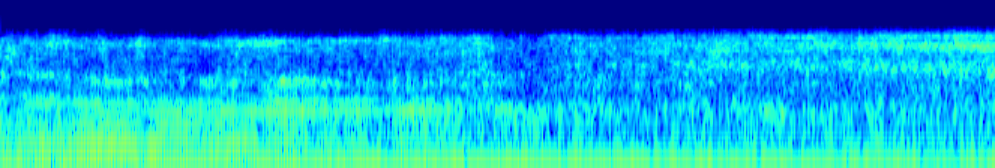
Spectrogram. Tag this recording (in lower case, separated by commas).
aircraft, vehicle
